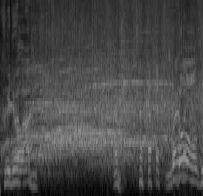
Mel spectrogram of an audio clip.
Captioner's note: cheers and applause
